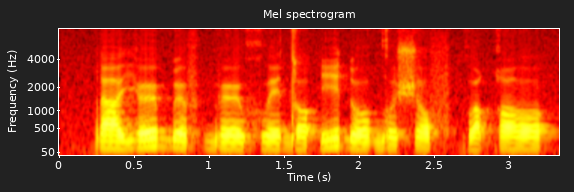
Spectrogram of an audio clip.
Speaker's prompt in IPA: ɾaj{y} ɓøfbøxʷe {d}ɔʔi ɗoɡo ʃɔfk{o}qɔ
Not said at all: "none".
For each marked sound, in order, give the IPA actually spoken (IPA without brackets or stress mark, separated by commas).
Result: ø, d, o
